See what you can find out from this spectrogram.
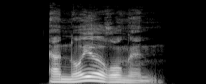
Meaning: plural of Erneuerung
- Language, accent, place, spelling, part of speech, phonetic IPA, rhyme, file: German, Germany, Berlin, Erneuerungen, noun, [ˌɛɐ̯ˈnɔɪ̯əʁʊŋən], -ɔɪ̯əʁʊŋən, De-Erneuerungen.ogg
